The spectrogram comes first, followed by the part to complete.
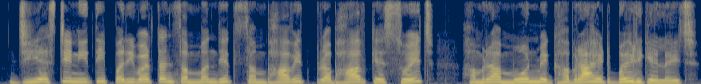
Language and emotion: Maithili, fearful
